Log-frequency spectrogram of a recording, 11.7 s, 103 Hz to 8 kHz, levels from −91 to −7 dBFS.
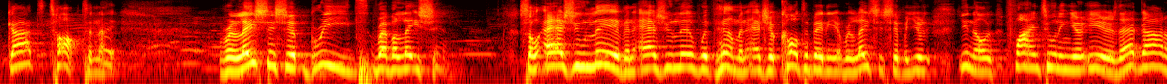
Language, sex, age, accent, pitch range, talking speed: English, male, 30-49, American, 170-225 Hz, 165 wpm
